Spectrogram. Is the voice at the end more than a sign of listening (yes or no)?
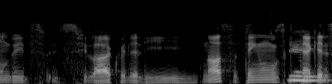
no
